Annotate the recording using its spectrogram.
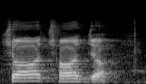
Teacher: च छ ज ये तालु से आते हैं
